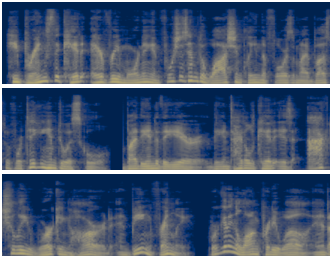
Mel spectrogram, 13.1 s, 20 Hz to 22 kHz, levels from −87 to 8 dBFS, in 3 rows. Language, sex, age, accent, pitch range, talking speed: English, male, 30-49, American, 95-125 Hz, 210 wpm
